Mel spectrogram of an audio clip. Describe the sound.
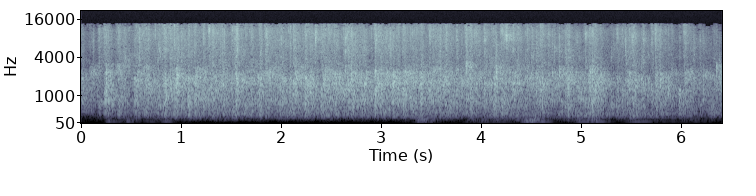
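Sustained audience applause welcoming a speaker to the lectern, dense and steady clapping at an even loudness from start to finish, with no voices standing out.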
